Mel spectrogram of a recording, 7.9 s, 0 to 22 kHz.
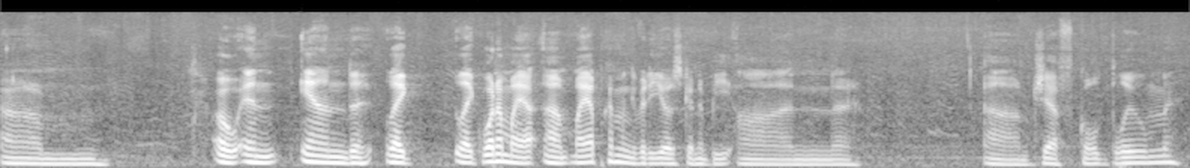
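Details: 49-year-old man diagnosed with cluttering, self-described syntactic subtype; cluttering.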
